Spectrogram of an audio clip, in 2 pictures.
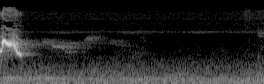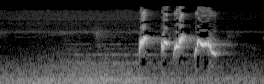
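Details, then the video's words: Thai caged Red-whiskered Bulbul song, used for training and for rousing other birds. A clipped note opens, then near the end comes a lively phrase of four liquid whistles, up-and-down, over faint low hum. "เสียงนกกรงหัวจุก สำหรับต่อ หรือ เปิดให้นกคึก เสียงเพราะๆ"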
